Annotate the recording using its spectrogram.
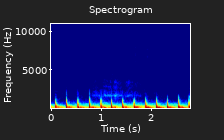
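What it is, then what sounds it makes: Water tank about two-thirds full. A hand taps steadily on the wall of the second 2500-gallon shop rainwater storage tank, giving an evenly spaced run of short, dull, low thuds with almost no ring. The taps sound hollow above the water line and change where water sits behind the wall, showing the tank is about two-thirds full.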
